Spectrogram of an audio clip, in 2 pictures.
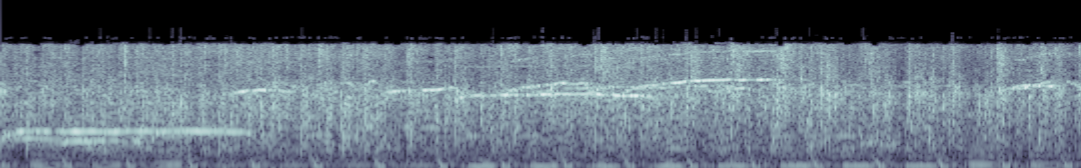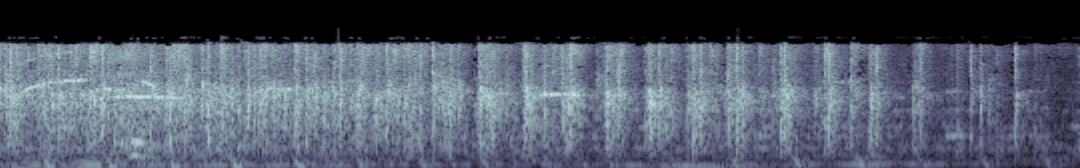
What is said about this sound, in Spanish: quiero que todos recibamos con un grandísimo aplauso, porque tenemos en la sala al grande de los grandes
